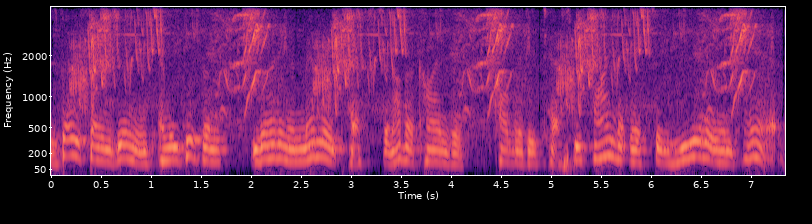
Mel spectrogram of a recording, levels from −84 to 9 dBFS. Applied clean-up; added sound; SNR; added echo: none; Bird; 4 dB; none.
